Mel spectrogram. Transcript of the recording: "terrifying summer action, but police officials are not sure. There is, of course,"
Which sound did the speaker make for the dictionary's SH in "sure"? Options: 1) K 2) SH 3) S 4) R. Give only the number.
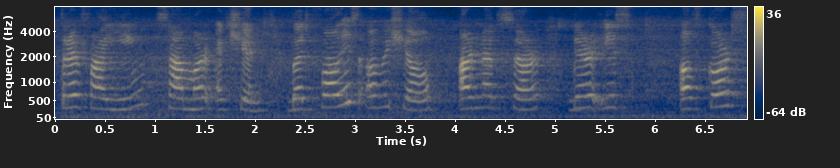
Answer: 3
